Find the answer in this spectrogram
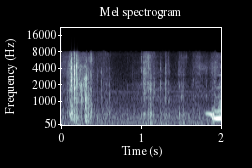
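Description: Sheet-mask pouch crinkling as it is handled, in two short rustles with a few faint ticks.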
